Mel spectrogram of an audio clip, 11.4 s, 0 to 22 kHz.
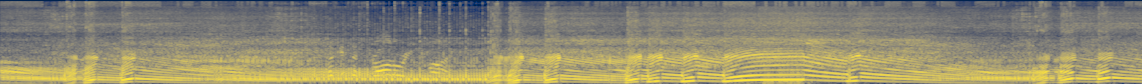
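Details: McCulloch Pro Mac 850 chainsaw with a home-built expansion pipe (no damper), with fuel richened slightly for this cut after a 10,300 rpm cut. Sharp two-stroke wail sags and recovers repeatedly as the chain bites. Normal cutting under load; pipe judged a success.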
